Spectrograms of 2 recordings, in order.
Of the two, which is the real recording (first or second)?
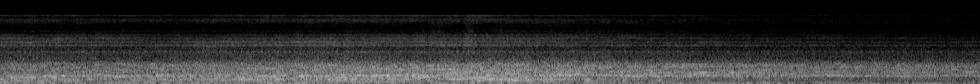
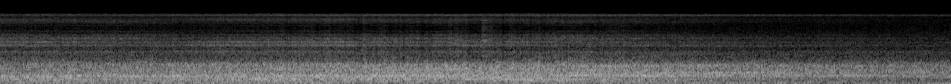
second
